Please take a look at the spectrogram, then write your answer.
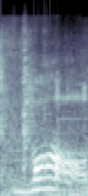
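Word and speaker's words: Vaal: It's Vol, sir. Proper pronunciation if you're going to play this game.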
